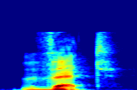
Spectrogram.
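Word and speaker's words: וית: presence of the dot, so when it doesn't have a dot, it is called VET, as you see on the screen.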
